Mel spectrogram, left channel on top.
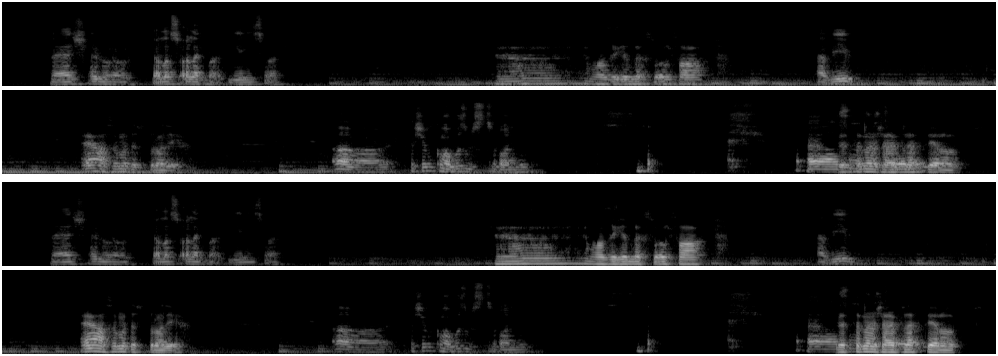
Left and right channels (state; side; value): normal; both; correlation 0.61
